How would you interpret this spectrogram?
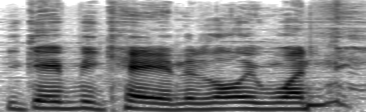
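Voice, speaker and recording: Lowish-voiced woman tabletop player. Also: expressive, brisk, darkish tone, faint music behind. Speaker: player in a tabletop role-playing game. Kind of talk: casual chat at a game table.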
